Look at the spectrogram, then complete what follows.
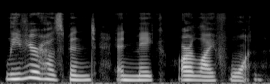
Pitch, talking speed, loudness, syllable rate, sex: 215 Hz, 180 wpm, -17 LUFS, 4.8 syllables/s, female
